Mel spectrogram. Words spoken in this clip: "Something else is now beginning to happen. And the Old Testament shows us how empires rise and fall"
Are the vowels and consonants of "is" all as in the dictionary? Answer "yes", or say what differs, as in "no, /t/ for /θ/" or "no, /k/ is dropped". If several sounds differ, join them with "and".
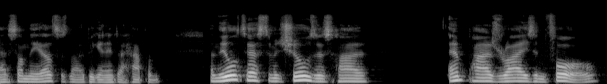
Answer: yes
